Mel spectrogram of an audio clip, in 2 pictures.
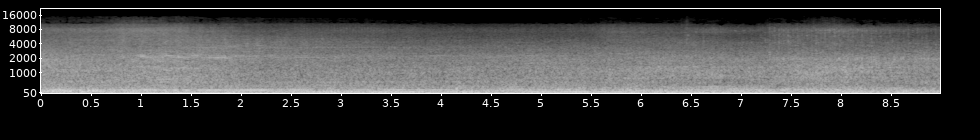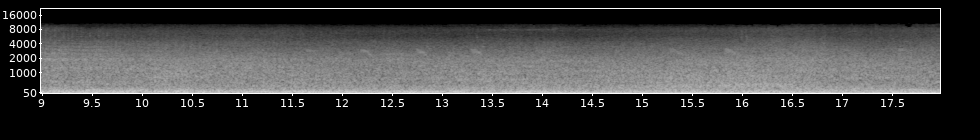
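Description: Steady road vehicle noise: a continuous low rumble and hiss of traffic or a moving vehicle.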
